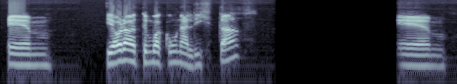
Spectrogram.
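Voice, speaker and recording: A male English teacher explains at an unhurried pace on a video call. His voice sits a little high and he keeps pausing to check his students follow. The sound is close and dry. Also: smooth, no room sound, rough recording. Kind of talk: online language workshop.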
